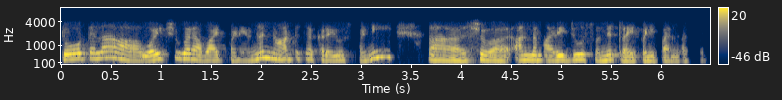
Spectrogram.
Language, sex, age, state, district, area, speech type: Tamil, female, 18-30, Tamil Nadu, Kanchipuram, urban, conversation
